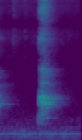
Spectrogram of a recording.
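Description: A pet dog, agitated while being minded, lets out a single short, sharp bark partway through, loud against a steady low background hum and otherwise quiet room.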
